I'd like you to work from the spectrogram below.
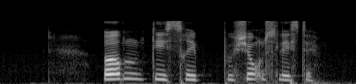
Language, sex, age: Danish, female, 23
